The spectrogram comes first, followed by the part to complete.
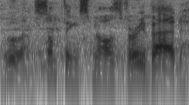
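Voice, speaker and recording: A man with a slightly high voice gives casual commentary as he leads a walking tour. He is recorded outdoors on a busy street, with clear city noise behind him. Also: expressive, brisk. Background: city traffic and street noise.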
